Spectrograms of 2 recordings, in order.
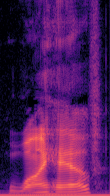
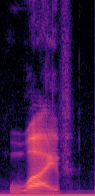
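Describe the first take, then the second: First: Both words are said fully and separately. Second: The words are shortened into one word. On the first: "the full form" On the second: "the contraction"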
